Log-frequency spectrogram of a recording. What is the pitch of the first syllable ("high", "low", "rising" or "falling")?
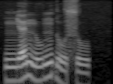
rising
